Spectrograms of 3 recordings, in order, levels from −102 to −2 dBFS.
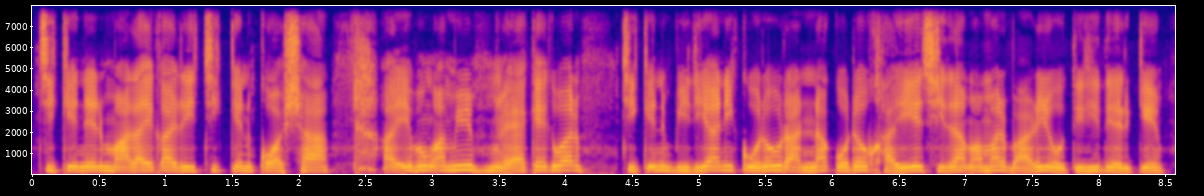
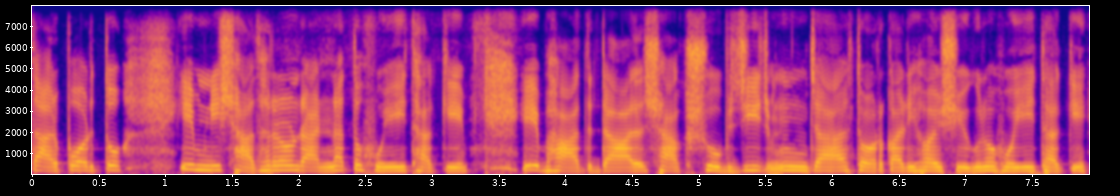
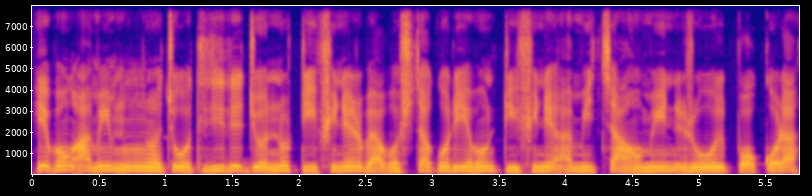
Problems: none marked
